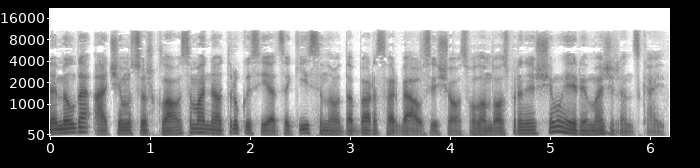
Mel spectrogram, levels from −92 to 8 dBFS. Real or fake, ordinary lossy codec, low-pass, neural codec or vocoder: fake; MP3, 48 kbps; 10.8 kHz; codec, 24 kHz, 0.9 kbps, DualCodec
